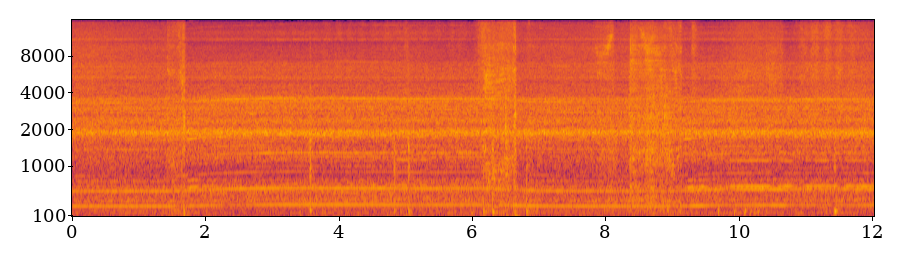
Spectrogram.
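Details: Panasonic MC-UG304 2000 W upright vacuum cleaner, completely clogged: a high, strained steady whine over an unchanging hiss, choked airflow from blockage; debris later found includes a plastic bag, matchsticks and receipts.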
